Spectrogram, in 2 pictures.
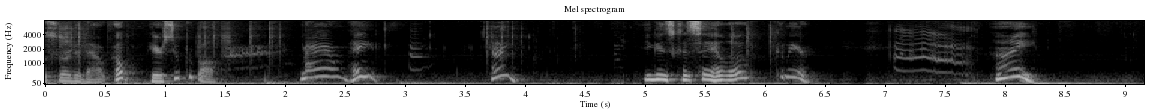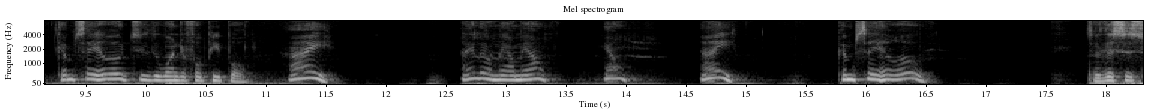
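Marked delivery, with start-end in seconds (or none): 2.1-2.5 high squeaky meow to the cat. Acted. Owner mewing at her cat. 2.5-16.5 high, soft pet voice. Real, not acted. Owner cooing to her cats on stream, high baby talk.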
